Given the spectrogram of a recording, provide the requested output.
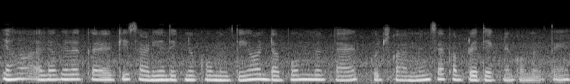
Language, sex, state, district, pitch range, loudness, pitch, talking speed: Hindi, female, Uttar Pradesh, Lalitpur, 205-225 Hz, -12 LUFS, 215 Hz, 230 wpm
